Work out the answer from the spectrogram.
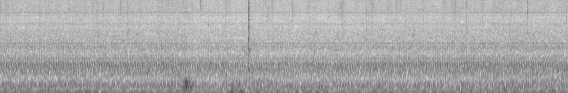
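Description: Heavy rain pouring down steadily in a thunderstorm, with a steady low hum underneath.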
